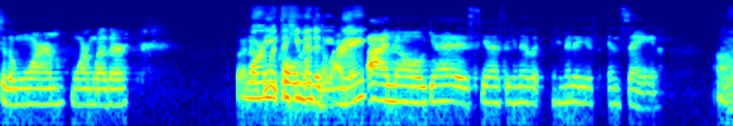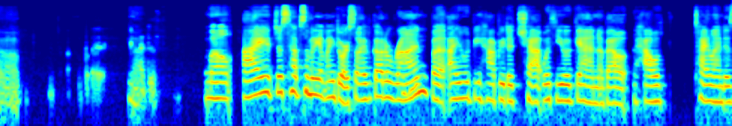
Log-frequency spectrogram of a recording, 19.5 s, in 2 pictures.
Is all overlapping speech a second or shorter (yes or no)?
no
